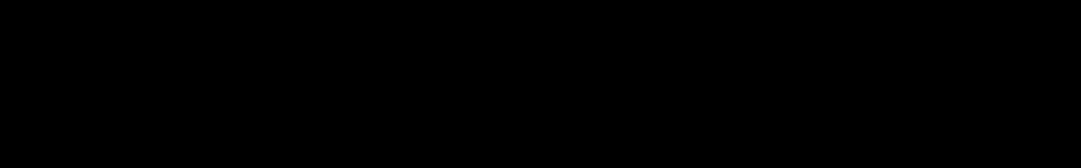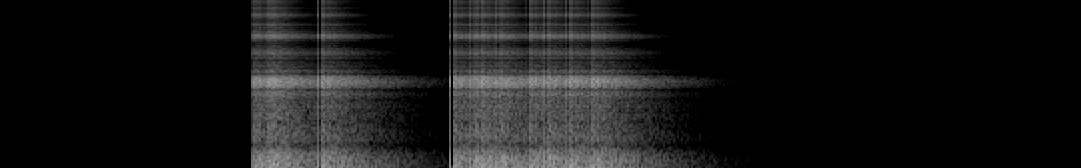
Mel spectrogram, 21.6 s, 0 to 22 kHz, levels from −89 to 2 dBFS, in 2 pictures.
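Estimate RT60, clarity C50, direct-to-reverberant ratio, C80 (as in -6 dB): 1.8 s, -5.5 dB, -11.0 dB, -2.0 dB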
